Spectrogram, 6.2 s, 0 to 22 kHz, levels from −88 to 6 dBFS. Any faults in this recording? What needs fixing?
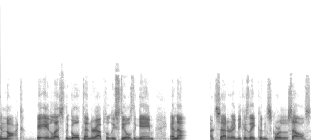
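Two network faults need fixing: a long dropout and a short burst of lost packets, with error-correction repairs inside each.

Long network dropout, 3.61 to 4.22 s. Incoming audio likely stopped arriving for about 0.6 s. The receiver had nothing to play, so it stretched the last sound into a fading buzz or hiss that decays into about 0.45 s of near-silence. When audio returns, roughly 0.58 s of speech is simply gone and the sentence jumps ahead. The fix is to provision a steadier network path with enough headroom that the stream is not starved for over half a second.

Burst of packet loss, 5.65 to 5.78 s. About 100 ms of consecutive packets were lost or arrived too late for the jitter buffer. The receiver held the last sound and turned it down across the gap, so speech briefly turns into a short fading smear before resuming with that tenth of a second missing. 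A slightly deeper jitter buffer and less congestion on the link would keep a burst this short from being dropped.

Lost packet rebuilt from error correction, 4.19 to 4.21 s and 5.75 to 5.77 s. In each case a single 20 ms packet went missing, and the decoder played the low-bitrate copy carried in the next packet. Both of these fall inside the larger losses above, where the rebuilt audio is briefly coarser and grainier than the surrounding sound instead of leaving a further hole. Reducing the underlying packet loss is what stops these rough patches from appearing.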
